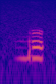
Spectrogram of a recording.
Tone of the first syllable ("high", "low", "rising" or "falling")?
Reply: low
